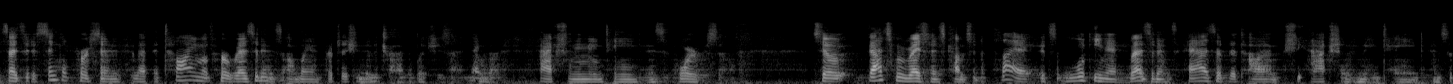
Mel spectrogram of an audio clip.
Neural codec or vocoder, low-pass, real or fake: codec, 24 kHz, 1 kbps, SNAC; 7.2 kHz; fake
